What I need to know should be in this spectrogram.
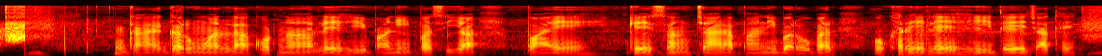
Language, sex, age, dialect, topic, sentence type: Chhattisgarhi, male, 18-24, Western/Budati/Khatahi, agriculture, statement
